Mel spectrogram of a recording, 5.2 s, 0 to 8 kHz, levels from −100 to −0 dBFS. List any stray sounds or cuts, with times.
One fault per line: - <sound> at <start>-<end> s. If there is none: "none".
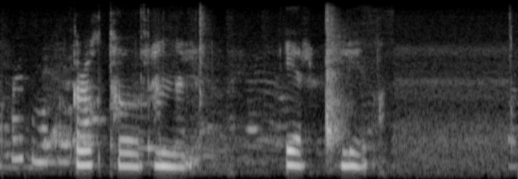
none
